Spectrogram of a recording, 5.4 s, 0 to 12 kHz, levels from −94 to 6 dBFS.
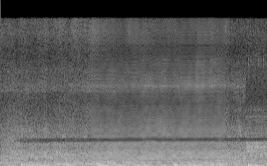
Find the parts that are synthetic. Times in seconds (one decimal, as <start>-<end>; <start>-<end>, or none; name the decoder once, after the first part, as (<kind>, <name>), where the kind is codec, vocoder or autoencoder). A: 1.8-4.5 (vocoder, Vocos)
